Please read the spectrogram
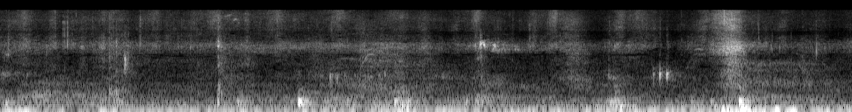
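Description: Puppy making short, soft sounds in scattered bursts while play-biting on its back, the loudest near the end, over a steady low rumble.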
